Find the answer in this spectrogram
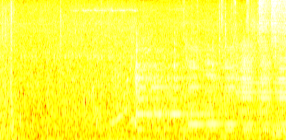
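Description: Street-traffic noise with a low steady rumble. About halfway through, the theme music comes in with long held notes.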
